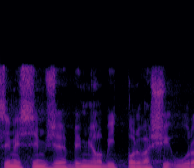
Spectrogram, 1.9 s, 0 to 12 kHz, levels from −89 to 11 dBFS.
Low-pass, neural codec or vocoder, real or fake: 7.2 kHz; none; real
